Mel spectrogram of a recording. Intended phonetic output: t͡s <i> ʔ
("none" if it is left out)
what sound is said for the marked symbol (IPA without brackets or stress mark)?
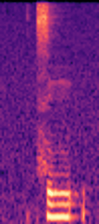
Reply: i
